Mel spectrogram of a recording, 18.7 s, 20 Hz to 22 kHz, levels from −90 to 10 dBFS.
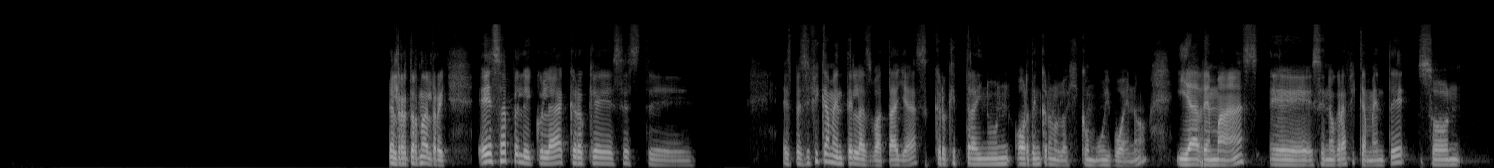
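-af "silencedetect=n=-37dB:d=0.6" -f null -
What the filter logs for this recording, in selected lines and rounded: silence_start: 0.00
silence_end: 4.88 | silence_duration: 4.88
silence_start: 8.57
silence_end: 9.80 | silence_duration: 1.23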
